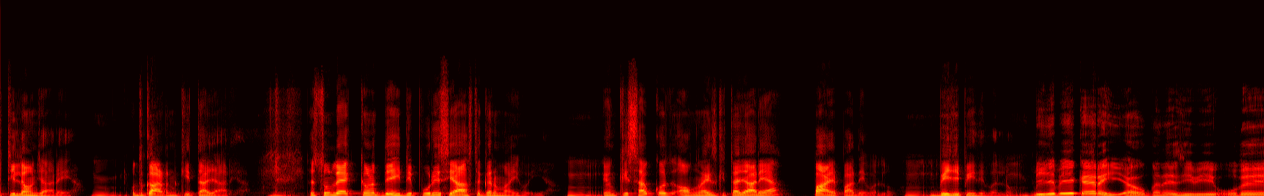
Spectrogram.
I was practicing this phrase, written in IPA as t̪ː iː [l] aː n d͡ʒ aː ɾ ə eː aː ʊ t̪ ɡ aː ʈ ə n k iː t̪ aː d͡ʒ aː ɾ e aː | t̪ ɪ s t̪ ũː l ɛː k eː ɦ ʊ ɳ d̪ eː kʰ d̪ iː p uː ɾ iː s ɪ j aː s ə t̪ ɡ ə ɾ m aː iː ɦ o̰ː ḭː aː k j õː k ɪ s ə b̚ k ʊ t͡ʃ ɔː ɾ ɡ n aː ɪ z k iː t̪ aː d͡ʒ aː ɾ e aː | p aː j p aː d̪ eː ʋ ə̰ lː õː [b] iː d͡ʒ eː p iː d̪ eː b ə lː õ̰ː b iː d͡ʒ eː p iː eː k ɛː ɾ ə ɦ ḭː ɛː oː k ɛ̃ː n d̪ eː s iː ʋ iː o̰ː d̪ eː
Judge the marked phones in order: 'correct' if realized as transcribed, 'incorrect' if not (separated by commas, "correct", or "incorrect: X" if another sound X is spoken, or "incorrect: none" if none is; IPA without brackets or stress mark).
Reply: correct, correct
